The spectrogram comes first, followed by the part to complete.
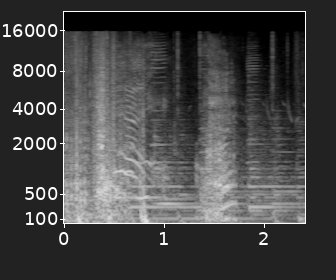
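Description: Cartoon background music with two rough, growling animal calls over it: the first lasts most of the first second, the second is shorter and comes about a second and a half in.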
